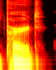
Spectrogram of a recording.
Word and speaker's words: Peart: I think it's Peart. – I heard him pronounce it yesterday on a talk show when I was watching some old YouTube clips, and he said Peart.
